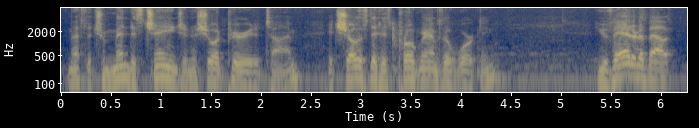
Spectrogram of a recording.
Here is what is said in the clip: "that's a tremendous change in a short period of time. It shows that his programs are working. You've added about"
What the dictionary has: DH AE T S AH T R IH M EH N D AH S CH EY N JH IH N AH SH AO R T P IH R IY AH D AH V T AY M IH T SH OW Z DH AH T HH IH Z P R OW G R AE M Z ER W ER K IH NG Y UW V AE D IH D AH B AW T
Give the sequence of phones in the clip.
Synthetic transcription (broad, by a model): DH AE T S AH T R IH M EH N D AH S CH EY N JH IH N AH SH AO R T P IH R IY AH D AH V T AY M IH T SH OW Z DH AH T HH IH Z P R OW G R AE M Z ER W ER K IH NG Y UW V AE D IH D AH B AW T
